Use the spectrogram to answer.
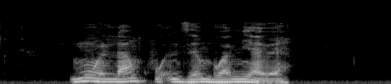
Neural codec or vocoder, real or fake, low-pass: none; real; 7.2 kHz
